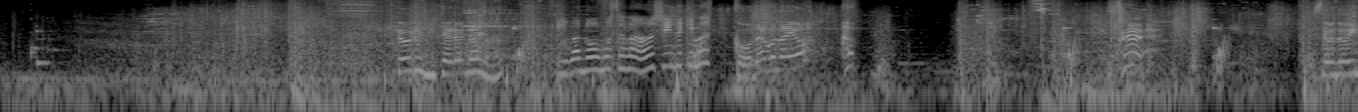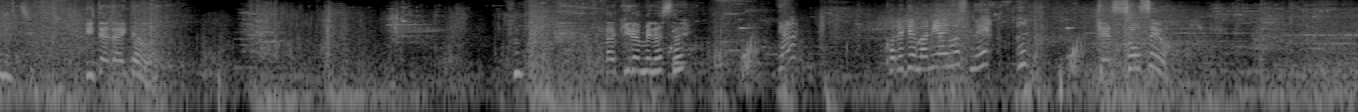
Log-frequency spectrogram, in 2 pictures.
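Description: Video game battle effects crash and boom in rapid bursts.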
